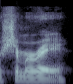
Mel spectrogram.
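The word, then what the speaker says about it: Chimere: It's it's it's not Cameron. It's it's Shimmerin or Shimmer, just so you know.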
